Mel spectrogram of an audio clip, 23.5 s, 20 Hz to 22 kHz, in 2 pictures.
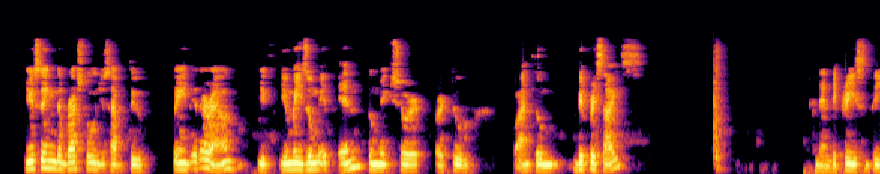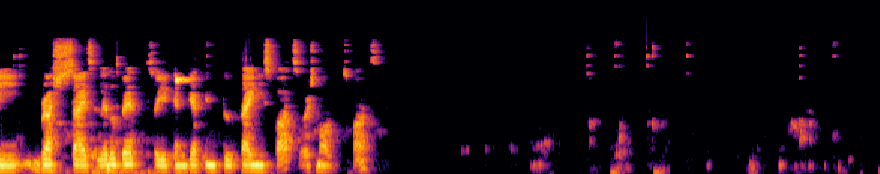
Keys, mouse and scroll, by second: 16.4-23.4 drag, 21.9 space.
